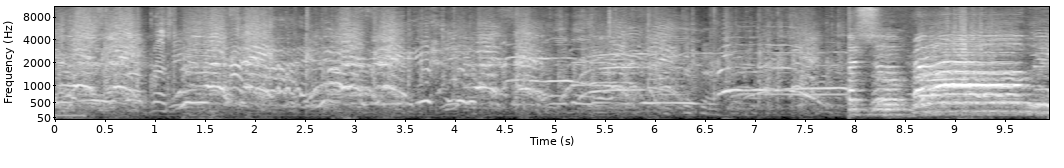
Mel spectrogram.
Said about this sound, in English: The crowds held their flags, waving and cheering, as Brandon and his family walked into their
